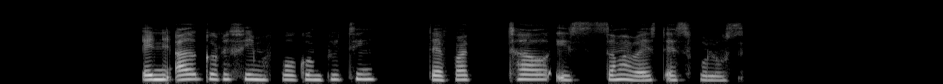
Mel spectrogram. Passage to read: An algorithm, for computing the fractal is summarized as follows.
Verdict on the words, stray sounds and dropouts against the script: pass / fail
pass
